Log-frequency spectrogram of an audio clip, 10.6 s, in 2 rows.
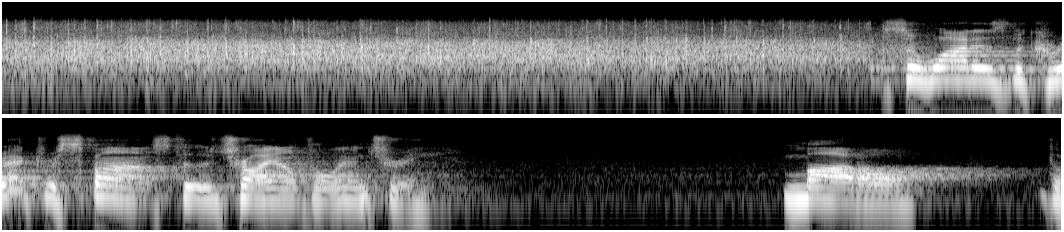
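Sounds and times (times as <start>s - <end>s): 
audience applause: 0.0s - 4.4s
speech: 4.5s - 7.6s, 9.2s - 10.5s.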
